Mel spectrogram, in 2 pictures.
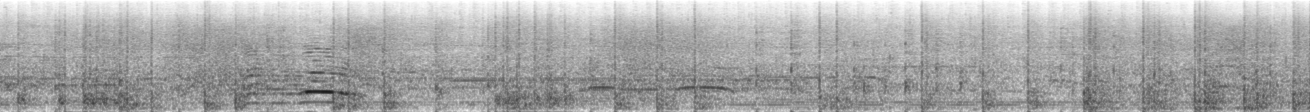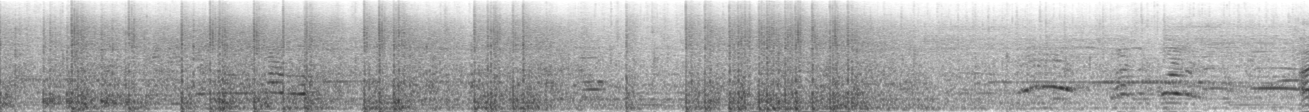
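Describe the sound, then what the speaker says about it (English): Fireworks go off at a high school football game between the Valparaiso Vikings and the Penn Kingsmen, a dense run of pops and bangs over crowd noise while announcers keep talking throughout. "I think that's the best we've ever seen from those fireworks."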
